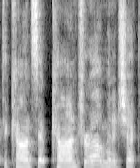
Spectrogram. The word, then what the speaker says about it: Kansept: David says it's Kansept. Their customer service helped him pronounce it when he told him he was deaf. Kansept.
